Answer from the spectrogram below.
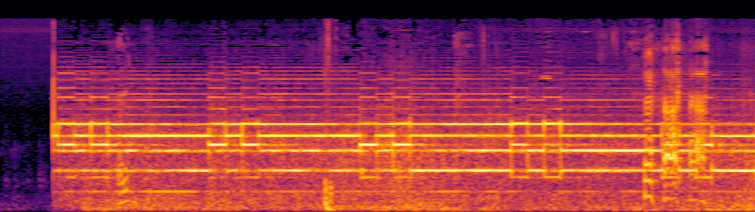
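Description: An ambulance siren starts abruptly after a brief silence and blares loudly, its stacked tones stepping rapidly between pitches in a continuous wailing pattern.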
